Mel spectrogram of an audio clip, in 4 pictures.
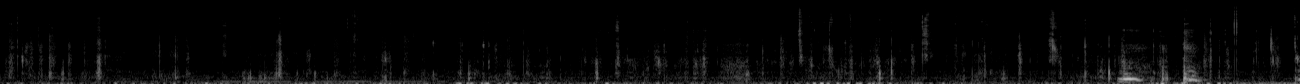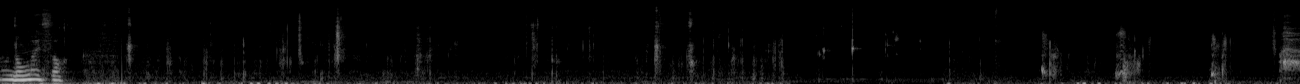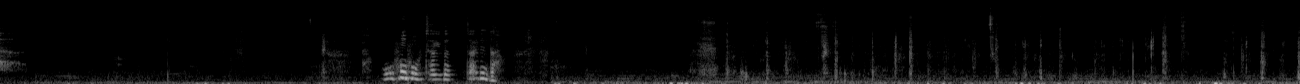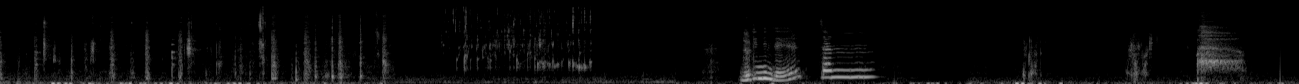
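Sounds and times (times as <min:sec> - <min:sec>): chewing and biting: 0:00.0 - 0:13.0, 0:14.0 - 0:25.4, 0:33.0 - 0:44.9
liquid pouring into glass: 0:43.4 - 0:45.0.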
